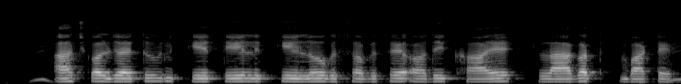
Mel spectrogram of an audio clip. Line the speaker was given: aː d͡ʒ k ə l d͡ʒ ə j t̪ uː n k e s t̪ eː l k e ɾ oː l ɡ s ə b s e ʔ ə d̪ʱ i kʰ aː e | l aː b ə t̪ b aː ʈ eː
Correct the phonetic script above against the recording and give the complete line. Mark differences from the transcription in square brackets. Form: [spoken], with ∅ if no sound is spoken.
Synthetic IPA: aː d͡ʒ k ə l d͡ʒ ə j t̪ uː n k e [∅] t̪ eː l k e [l] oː [∅] ɡ s ə b s e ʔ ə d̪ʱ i kʰ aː e | l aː [ɡ] ə t̪ b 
